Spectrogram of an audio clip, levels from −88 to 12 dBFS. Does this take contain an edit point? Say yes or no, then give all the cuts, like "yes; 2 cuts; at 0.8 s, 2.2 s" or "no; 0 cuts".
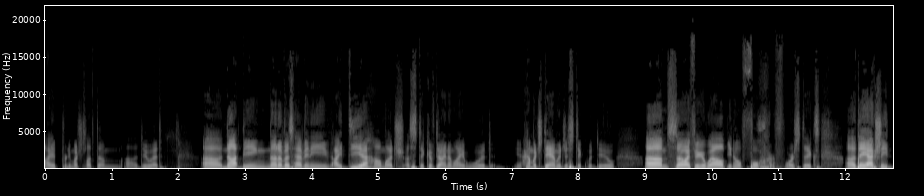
no; 0 cuts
